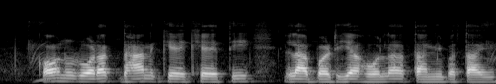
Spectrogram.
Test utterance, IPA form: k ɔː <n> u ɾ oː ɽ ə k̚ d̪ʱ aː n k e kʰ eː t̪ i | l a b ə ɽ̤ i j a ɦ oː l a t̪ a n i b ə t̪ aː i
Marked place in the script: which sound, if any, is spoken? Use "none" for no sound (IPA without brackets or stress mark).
n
